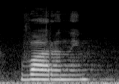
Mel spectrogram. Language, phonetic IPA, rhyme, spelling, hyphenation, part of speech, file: Belarusian, [ˈvaranɨ], -aranɨ, вараны, ва‧ра‧ны, verb, Be-вараны.ogg
- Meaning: 1. past passive participle of вары́ць (varýcʹ) 2. boiled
